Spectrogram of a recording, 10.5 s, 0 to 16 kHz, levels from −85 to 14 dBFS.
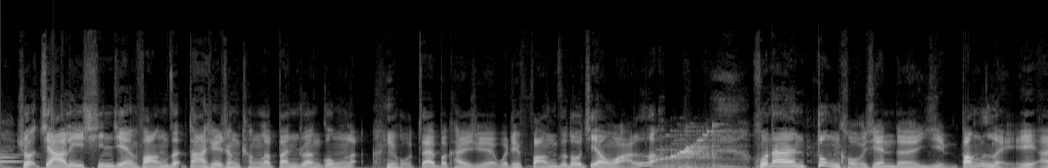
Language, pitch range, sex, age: Chinese, 100-155 Hz, male, 20-39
